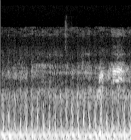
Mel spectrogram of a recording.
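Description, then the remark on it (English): A Coast Guard helicopter flying overhead off Cape Barrows, its rotor beating out a fast, steady thumping pulse with a droning engine whine, loud and unbroken for the whole two seconds. “That's an incredibly good sound system out of that helicopter.”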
